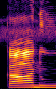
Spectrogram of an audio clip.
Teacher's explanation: یہاں پر آپ نے نو نہیں پڑھنا یعنی آواز ناک میں نہیں لے کر جانی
